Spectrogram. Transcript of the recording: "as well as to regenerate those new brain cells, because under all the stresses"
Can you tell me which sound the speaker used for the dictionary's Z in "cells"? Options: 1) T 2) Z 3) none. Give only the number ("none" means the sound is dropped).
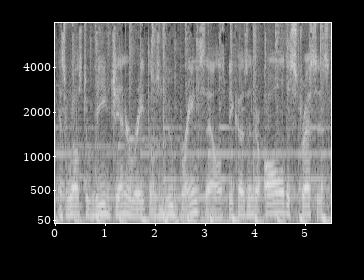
2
